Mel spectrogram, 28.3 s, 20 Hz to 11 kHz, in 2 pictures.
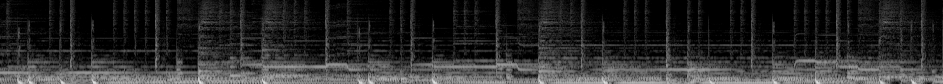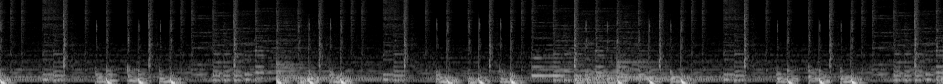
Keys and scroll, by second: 1.9 ctrl+r, 11.0 alt+z.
